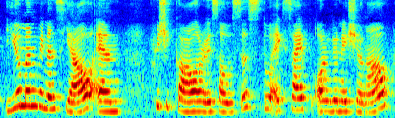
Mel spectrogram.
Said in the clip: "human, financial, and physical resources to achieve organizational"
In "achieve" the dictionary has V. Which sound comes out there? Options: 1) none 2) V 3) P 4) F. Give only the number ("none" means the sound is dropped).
3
